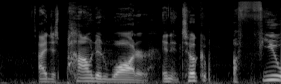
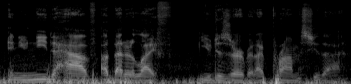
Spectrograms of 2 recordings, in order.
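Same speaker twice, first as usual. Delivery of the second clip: softer and lower, earnest; quiet heartfelt plea to someone struggling; sincere reassurance; 8 semitones lower, 7 dB quieter than usual. Real, not acted. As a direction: gently promise the viewer they deserve better. Sincere advice to viewers.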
